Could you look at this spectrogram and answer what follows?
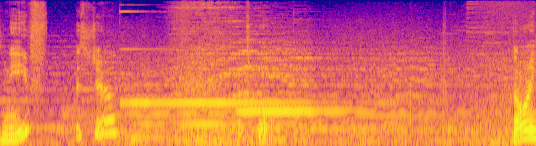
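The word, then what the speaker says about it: Niamh: So that's pronounced Neve, Fitzgerald?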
